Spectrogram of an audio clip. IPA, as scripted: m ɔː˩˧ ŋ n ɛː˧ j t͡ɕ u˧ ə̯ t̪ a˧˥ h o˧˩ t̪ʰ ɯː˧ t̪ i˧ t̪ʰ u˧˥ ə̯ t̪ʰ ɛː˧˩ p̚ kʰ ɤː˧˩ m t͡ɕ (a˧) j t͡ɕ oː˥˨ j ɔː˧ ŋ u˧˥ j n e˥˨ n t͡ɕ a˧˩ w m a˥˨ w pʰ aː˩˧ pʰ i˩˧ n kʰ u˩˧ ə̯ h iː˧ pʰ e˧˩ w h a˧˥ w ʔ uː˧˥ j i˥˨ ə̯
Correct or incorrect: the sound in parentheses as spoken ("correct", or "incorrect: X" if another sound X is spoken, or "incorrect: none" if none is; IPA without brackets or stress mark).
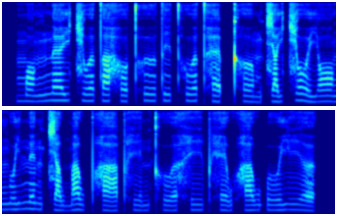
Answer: correct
